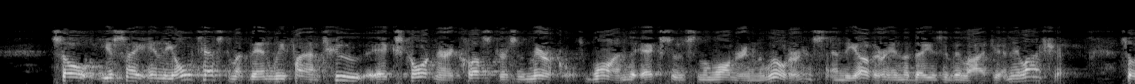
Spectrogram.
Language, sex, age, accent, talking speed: English, male, 50-69, American, 185 wpm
